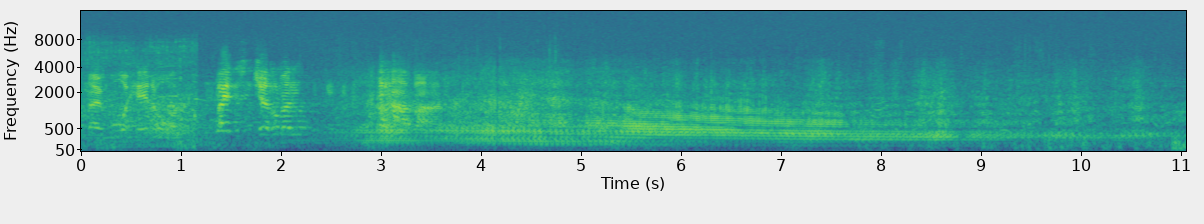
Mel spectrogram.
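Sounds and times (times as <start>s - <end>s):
propeller plane flying by: 0.0s - 11.0s.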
